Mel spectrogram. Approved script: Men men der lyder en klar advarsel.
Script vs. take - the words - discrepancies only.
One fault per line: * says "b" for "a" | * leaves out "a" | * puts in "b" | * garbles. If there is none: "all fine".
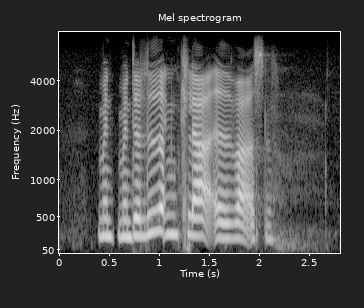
all fine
